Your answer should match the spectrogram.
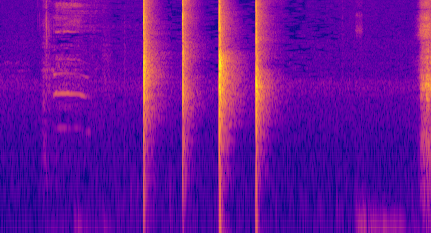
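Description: Four sharp hand claps in quick succession, a little under half a second apart.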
